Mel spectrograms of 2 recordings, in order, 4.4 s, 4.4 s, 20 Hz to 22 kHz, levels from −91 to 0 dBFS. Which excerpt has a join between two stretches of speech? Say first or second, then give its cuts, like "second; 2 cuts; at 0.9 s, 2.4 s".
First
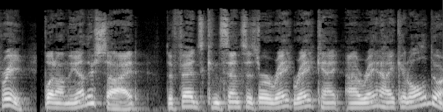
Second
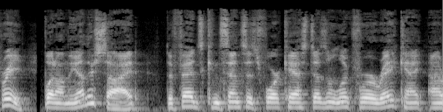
first; 2 cuts; at 2.6 s, 2.9 s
